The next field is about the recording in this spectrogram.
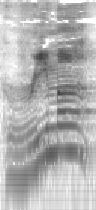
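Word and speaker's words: Rhema: Rima McKnight for the Saints, it looks like. Who? Yeah. How do you spell that?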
